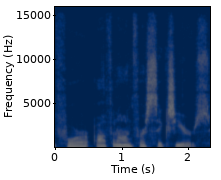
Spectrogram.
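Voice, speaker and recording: In an American accent, a woman speaks at a very slow pace with a dark, mellow tone on a very clean recording with a silent background. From Central Texas (Bastrop). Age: 60s. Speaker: homelessness advocate, peer support specialist. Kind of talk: interview, personal testimony. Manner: hesitant, many fillers.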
